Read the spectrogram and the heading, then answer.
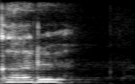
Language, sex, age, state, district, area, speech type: Sindhi, female, 30-45, Gujarat, Surat, urban, read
